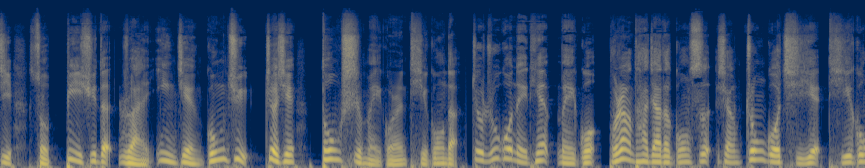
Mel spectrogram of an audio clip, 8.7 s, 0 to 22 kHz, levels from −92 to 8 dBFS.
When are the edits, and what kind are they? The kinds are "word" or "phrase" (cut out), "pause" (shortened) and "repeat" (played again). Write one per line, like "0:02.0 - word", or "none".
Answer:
0:04.7 - pause
0:06.0 - pause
